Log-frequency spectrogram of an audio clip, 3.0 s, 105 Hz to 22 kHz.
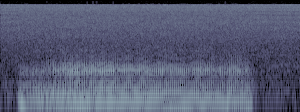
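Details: A 2-year-old pug snoring during a night's sleep: one drawn-out, buzzing, slightly tonal snore lasting about two seconds.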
